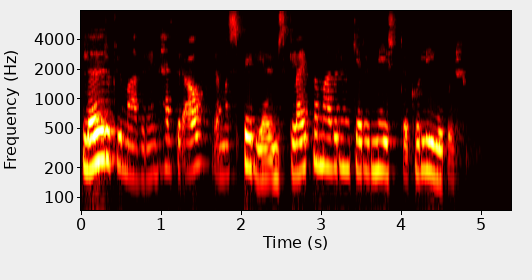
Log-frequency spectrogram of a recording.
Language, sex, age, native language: Icelandic, female, 40-49, Icelandic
